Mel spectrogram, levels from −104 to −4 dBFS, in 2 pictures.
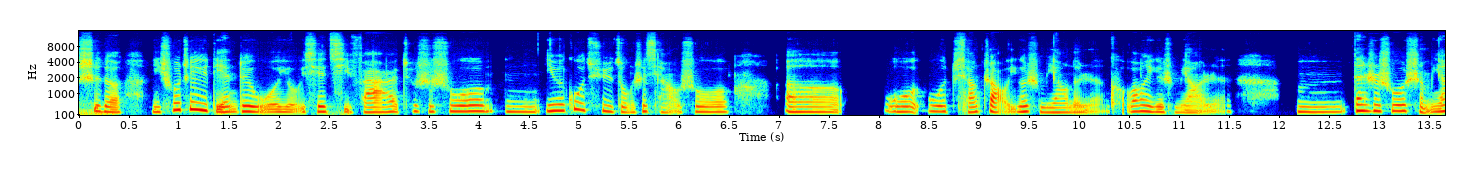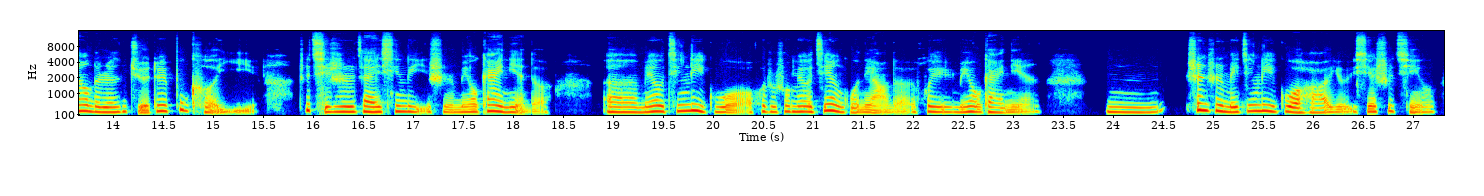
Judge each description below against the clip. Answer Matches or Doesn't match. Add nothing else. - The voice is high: Matches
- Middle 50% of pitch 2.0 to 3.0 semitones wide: Matches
